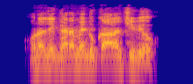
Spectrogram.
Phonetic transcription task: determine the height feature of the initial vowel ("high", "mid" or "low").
high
